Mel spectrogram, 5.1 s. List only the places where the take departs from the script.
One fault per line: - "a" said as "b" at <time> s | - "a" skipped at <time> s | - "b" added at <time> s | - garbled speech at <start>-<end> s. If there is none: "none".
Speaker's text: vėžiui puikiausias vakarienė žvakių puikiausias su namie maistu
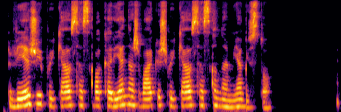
none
